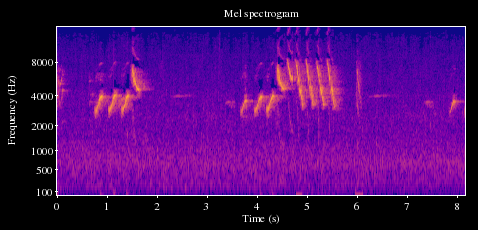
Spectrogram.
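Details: Double-collared seedeater in the tui tui zel zel song style, used to train captive birds: rising whistle phrases recur every few seconds, one extending into a long string of rapid high buzzy downslurs.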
